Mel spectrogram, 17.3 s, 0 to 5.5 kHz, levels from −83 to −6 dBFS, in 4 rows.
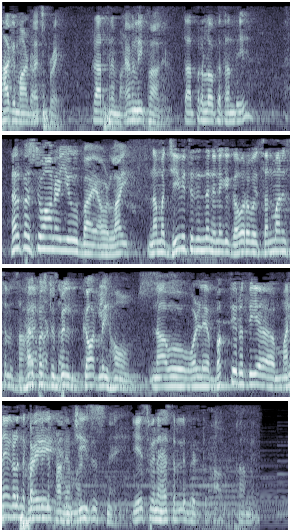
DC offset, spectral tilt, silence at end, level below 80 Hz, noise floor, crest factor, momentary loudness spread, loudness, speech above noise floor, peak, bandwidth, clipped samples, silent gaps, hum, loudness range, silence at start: under 0.1%; -7 dB/octave; 0 s; -38 dBFS; -37 dBFS; 16 dB; 12 LU; -16 LUFS; 21 dB; 0 dBFS; 5.2 kHz; under 0.1%; none; none; 4 LU; 0 s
